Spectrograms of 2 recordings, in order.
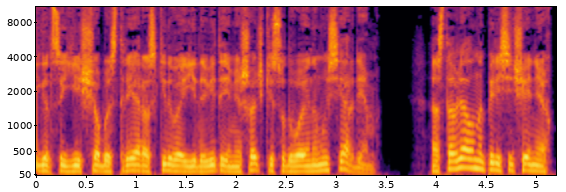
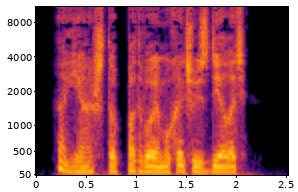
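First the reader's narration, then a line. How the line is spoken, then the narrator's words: Quiet snap, nervous giggle. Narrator (Russian): Тихо огрызнулся вор, нервно захихикал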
